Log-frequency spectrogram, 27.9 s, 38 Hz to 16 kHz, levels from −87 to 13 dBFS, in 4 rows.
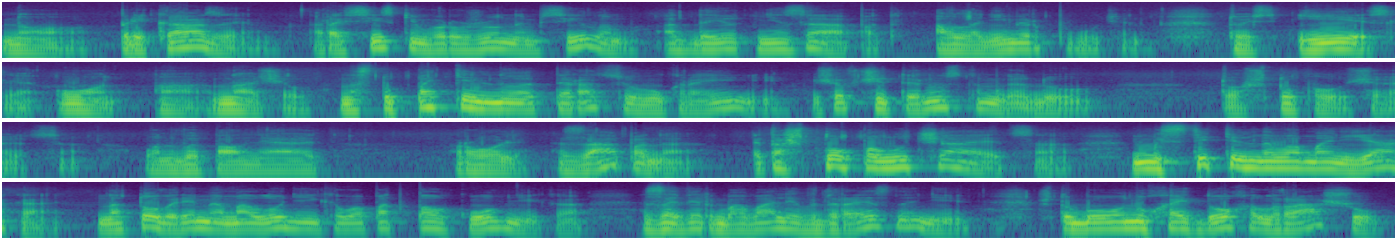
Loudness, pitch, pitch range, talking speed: -15 LUFS, 100 Hz, 90-115 Hz, 105 wpm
